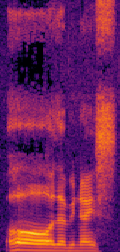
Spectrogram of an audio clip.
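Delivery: loud pleased oh; light up at the idea; delighted. Real, not acted. Player imagining the finished garden, delighted.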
